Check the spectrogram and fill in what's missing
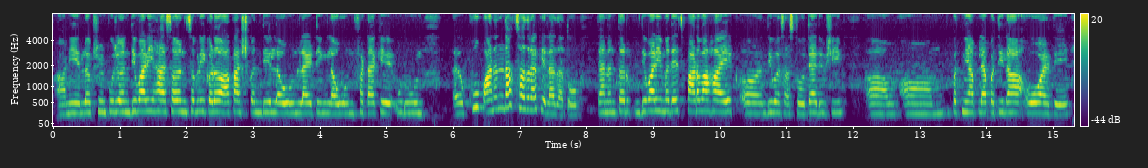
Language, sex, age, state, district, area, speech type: Marathi, female, 30-45, Maharashtra, Nanded, rural, spontaneous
